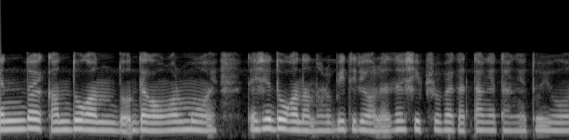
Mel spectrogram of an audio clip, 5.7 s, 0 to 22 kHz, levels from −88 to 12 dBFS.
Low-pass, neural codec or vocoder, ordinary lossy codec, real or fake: 5.4 kHz; none; none; real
